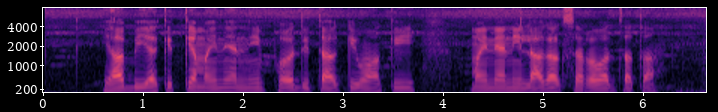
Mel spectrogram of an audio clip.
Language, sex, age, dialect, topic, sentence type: Marathi, male, 25-30, Southern Konkan, agriculture, question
